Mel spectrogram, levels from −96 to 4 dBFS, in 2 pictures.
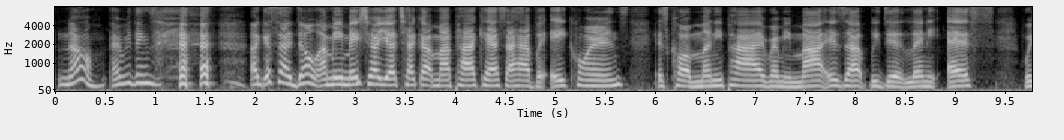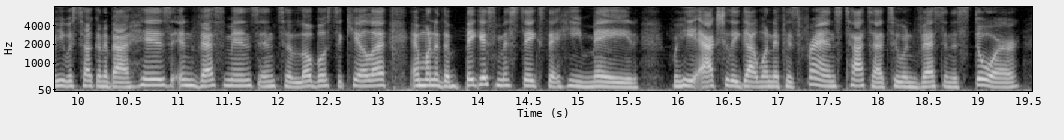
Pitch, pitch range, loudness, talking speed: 195 Hz, 180-215 Hz, -20 LUFS, 195 wpm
